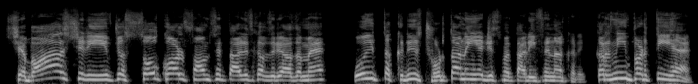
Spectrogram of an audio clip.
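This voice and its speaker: A man's voice: high voice, moderate pace, fairly bright tone, dry recording, studio quality. A man giving sarcastic political commentary.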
